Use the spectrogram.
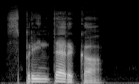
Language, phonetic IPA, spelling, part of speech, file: Polish, [sprʲĩnˈtɛrka], sprinterka, noun, Pl-sprinterka.ogg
